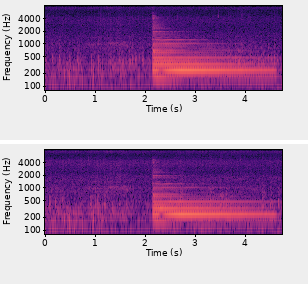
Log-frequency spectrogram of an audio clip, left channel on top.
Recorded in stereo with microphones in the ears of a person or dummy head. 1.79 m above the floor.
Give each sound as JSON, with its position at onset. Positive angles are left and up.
{"t": 2.1, "sound": "a guitar", "side_deg": 25, "distance_m": 0.7}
